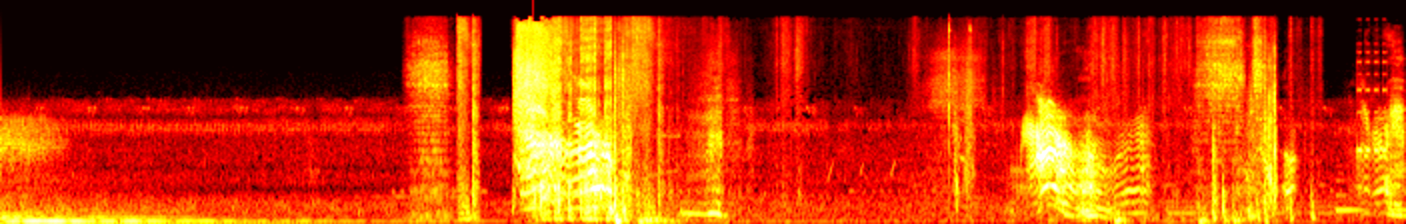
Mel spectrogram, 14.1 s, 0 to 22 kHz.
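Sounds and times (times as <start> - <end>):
crackling electric zap: 4.0 - 6.7
wavering cat-like yowl: 5.1 - 7.3, 9.5 - 11.6.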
